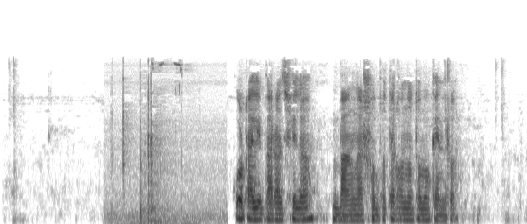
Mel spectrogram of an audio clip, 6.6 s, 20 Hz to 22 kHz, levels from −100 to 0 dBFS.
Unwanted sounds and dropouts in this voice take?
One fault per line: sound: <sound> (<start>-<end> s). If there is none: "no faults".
sound: squeak (1.4-2.5 s)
